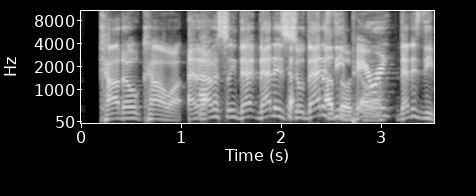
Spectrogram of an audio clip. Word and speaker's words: Kadokawa: I'm going to say it wrong, but Kadokawa. Am I saying it right? Kadokawa. Kadokawa.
